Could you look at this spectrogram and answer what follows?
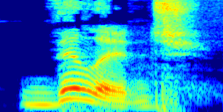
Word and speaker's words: village: Let's look at the second word, village. Village. The stress is on the first syllable.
